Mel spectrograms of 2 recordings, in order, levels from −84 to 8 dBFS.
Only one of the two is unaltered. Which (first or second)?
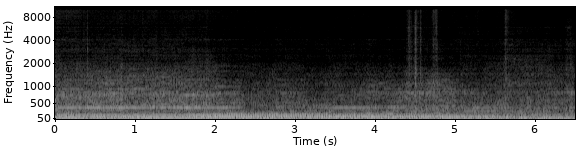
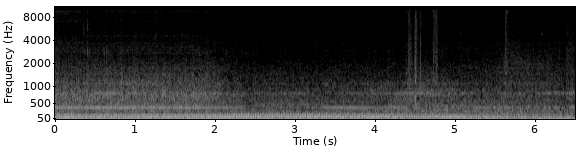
second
